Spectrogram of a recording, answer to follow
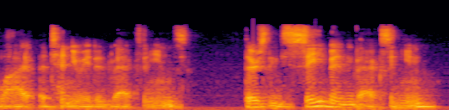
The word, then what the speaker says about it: Sabin: are examples of live attenuated vaccines there's the Sabin vaccine pronounced like Nick Sabin but spelled a little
